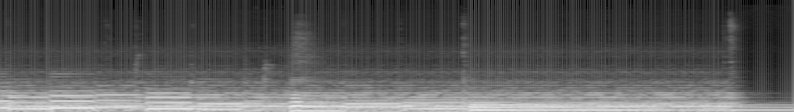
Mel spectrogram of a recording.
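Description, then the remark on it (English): An ambient bass intro washed in heavy reverb from a Chase Bliss Dark World reverb pedal on the black setting, sustained low notes shifting slowly with a shimmering tail, a deep drone entering halfway and the sound fading out at the end. No one speaks. “Got the Chase Bliss Dark World reverb pedal on the black setting doing that for me.”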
